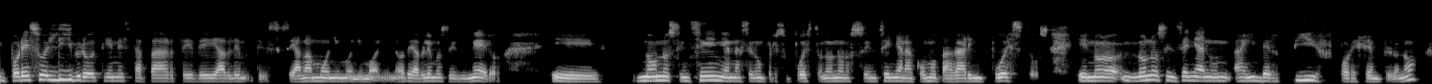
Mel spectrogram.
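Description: A woman speaks at a moderate pace in a fairly low pitch, her tone intense. Her intonation stays fairly even. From Mexico. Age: 40s. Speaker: author. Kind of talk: interview. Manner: articulate, intense.

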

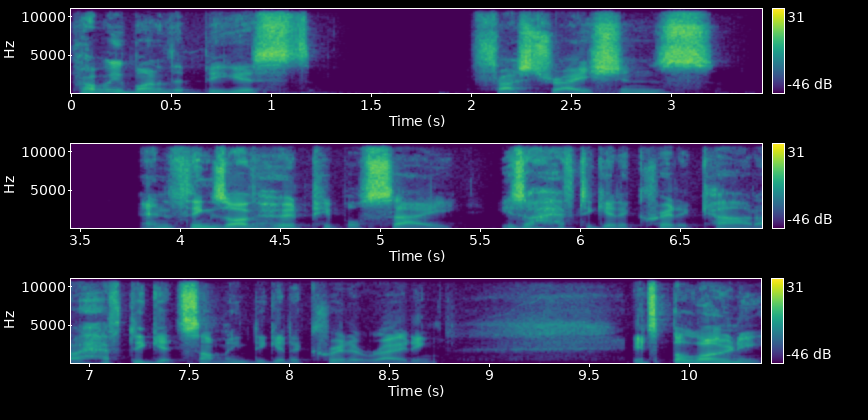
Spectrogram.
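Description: Fairly quick speech in an Australian accent, with long, frequent pauses, a bright, sharp tone and fairly even intonation. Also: man, fairly high pitch for a man. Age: 40s. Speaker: mortgage broker. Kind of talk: podcast interview.

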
